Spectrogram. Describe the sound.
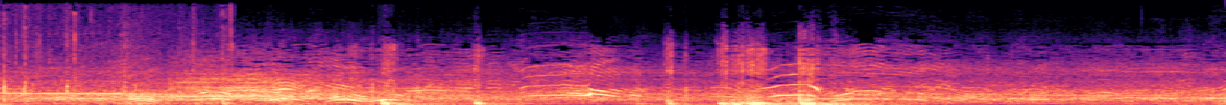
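A crowd cheers and shouts at a comedy show in Los Angeles: a dense, steady roar of many voices, with scattered whoops and a few louder bursts of applause-like noise.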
